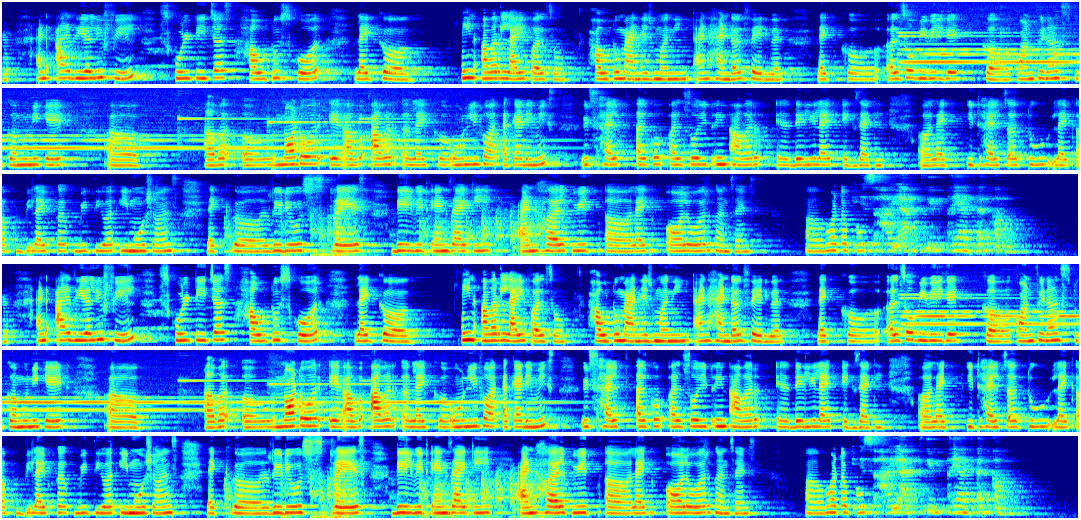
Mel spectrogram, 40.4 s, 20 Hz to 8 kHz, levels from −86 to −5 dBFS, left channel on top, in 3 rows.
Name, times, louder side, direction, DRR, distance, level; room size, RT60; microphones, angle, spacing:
voice 1, 0.0-5.1 5.7-7.0 7.3-9.8 10.2-12.0 12.3-15.2 16.0-20.3 20.7-36.3 37.0-37.7 38.1-38.2, right 3 dB, 30° right, 13 dB, 0.5 m, -22 dB
sound 1, 11.2-20.5, right 2 dB, 50° left, 4.5 m, -31 dB
voice 2, 37.5-39.5, right 3 dB, 45° right, -2 dB, 5.8 m, -33 dB
15.5 x 10.0 x 8.2 m, 1.1 s
head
